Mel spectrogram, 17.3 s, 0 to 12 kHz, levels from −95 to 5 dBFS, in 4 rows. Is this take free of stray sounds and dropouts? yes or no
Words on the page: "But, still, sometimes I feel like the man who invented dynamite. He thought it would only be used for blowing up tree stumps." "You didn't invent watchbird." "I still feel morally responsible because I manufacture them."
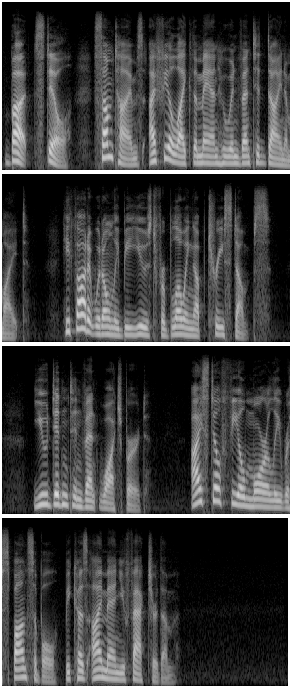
yes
